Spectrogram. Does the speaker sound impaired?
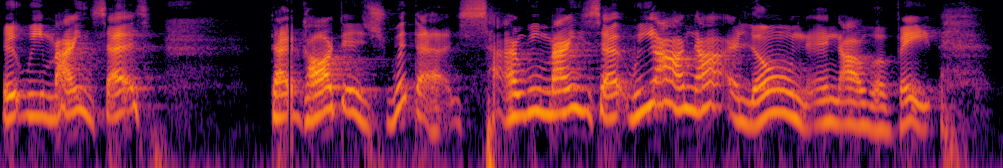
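Yes: speech impediment; initially misdiagnosed.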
